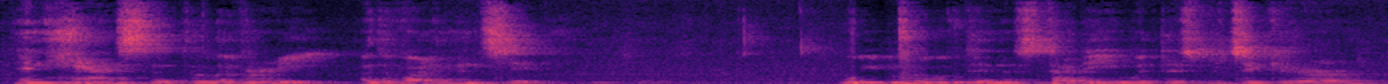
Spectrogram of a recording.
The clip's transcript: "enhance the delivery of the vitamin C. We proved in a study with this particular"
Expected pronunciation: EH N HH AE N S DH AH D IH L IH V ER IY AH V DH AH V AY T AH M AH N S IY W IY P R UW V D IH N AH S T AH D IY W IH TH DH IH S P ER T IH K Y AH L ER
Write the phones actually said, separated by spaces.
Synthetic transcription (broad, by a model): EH N HH AE N S DH AH D IH L IH V ER IY AH V DH AH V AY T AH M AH N S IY W IY P R UW V D IH N AH S T AH D IY W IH DH IH S P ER T IH K Y L ER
